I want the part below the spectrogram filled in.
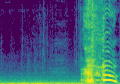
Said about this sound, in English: I know I'm gonna sneeze.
